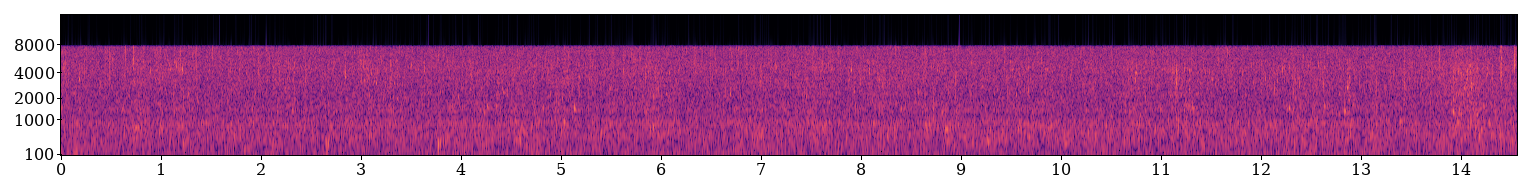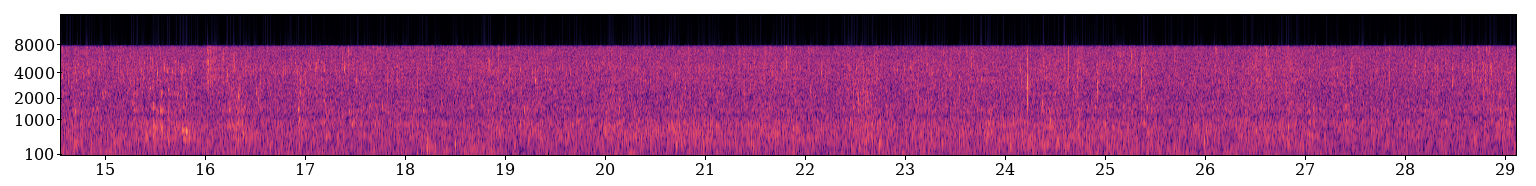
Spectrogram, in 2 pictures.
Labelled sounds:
12.7	12.9	water noise, 1.2 to 1.4 kHz

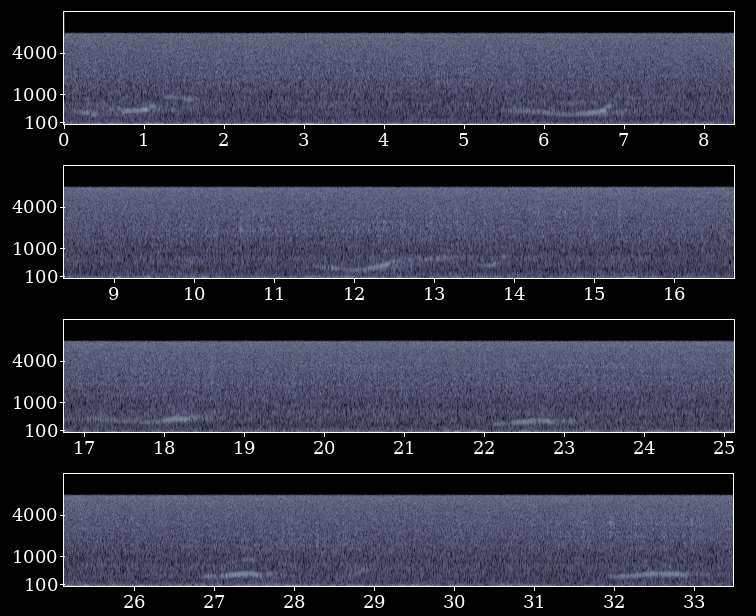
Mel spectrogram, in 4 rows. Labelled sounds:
1.2	1.6	humpback whale, 0.80 to 1.1 kHz

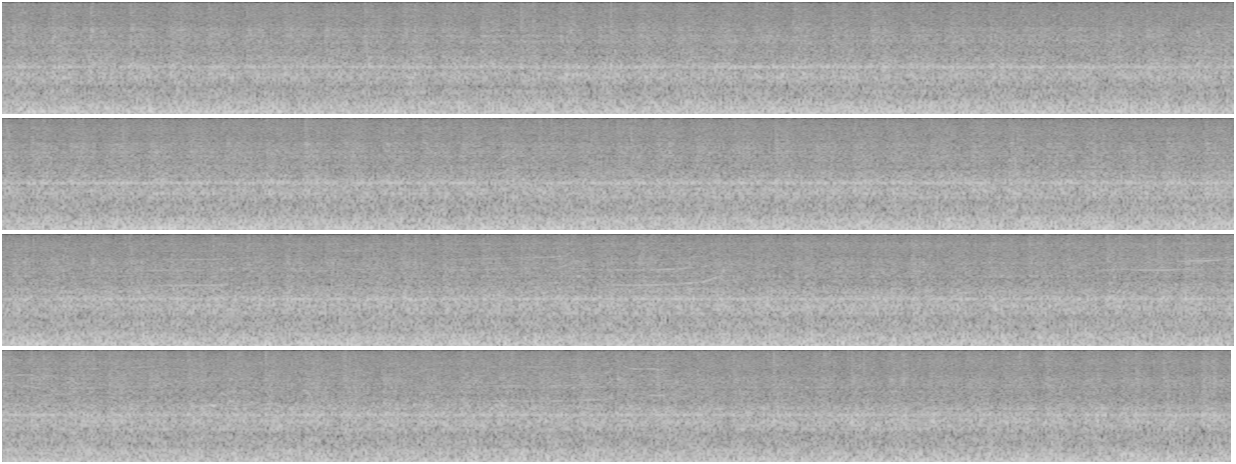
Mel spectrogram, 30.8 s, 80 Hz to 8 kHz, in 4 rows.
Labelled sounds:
16.4	16.8	killer whale, southern resident, 2.0 to 2.1 kHz
19.2	19.5	killer whale, southern resident, 2.0 to 2.1 kHz
22.2	22.8	killer whale, southern resident, 3.0 to 3.1 kHz

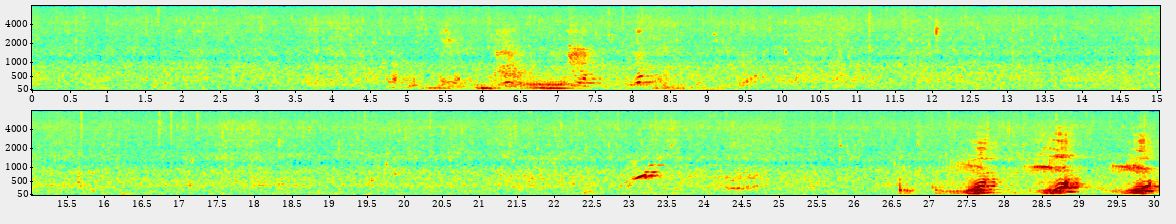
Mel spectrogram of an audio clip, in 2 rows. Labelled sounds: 7.1	7.5	humpback whale, 0.94 to 1.7 kHz
23.2	23.5	humpback whale, 0.78 to 1.2 kHz
27.4	27.9	humpback whale, 1.0 to 2.6 kHz
28.3	28.8	humpback whale, 0.78 to 2.1 kHz
29.4	29.9	humpback whale, 0.81 to 1.3 kHz

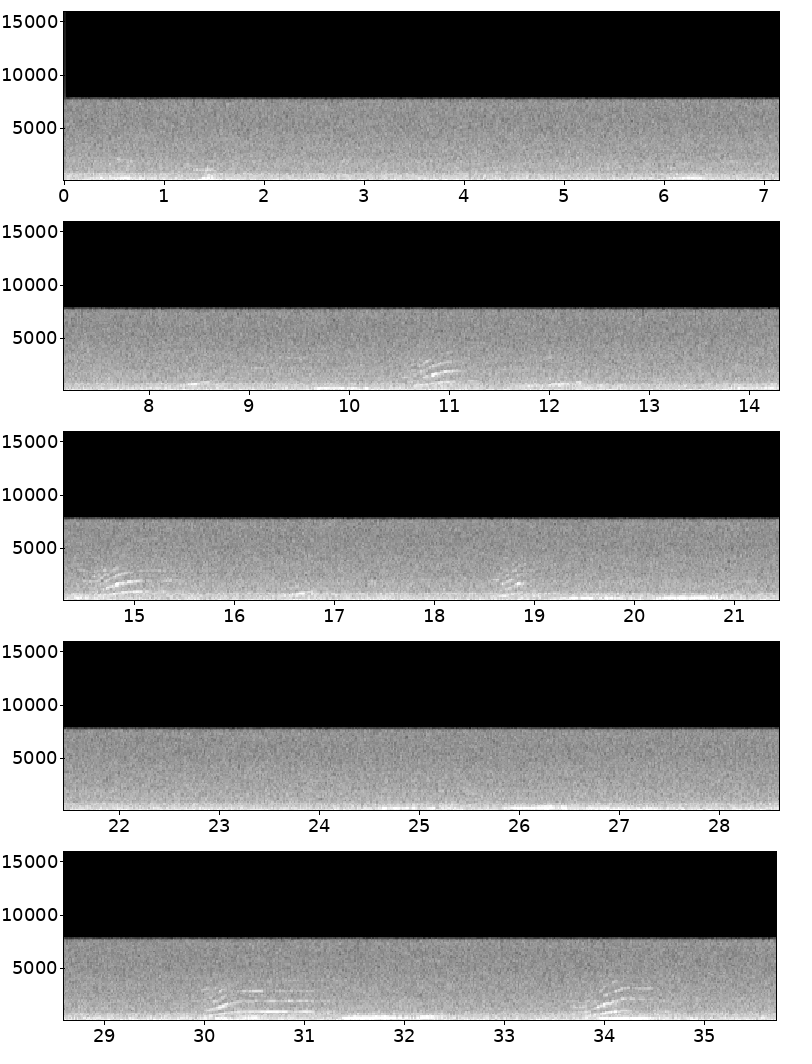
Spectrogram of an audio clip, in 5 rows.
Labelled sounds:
1.3	1.6	humpback whale, 0.93 to 1.2 kHz
10.7	11.1	humpback whale, 0.80 to 2.8 kHz
14.4	15.2	humpback whale, 0.80 to 2.8 kHz
30.0	31.1	humpback whale, 0.80 to 2.9 kHz
33.9	34.5	humpback whale, 0.80 to 3.3 kHz

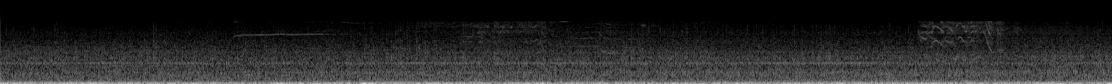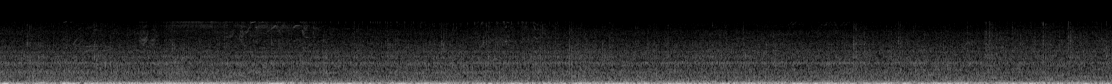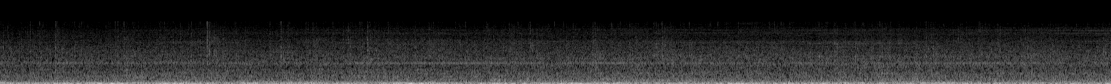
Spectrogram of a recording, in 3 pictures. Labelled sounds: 2.2	3.3	killer whale, 3.6 to 4.8 kHz

